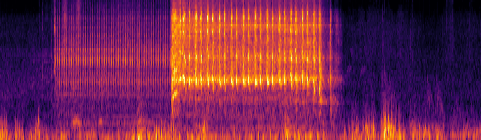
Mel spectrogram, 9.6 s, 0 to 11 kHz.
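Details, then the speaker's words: 1987 Yamaha Virago 535, long-sitting accident bike, cranked off a jump box with fresh fuel: uneven whirring cranking bursts for several seconds, never catches. Crank, no start with no spark; owner suspects a bad CDI box. "Sit you right there for a minute. That thing didn't get no fire, did it?"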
